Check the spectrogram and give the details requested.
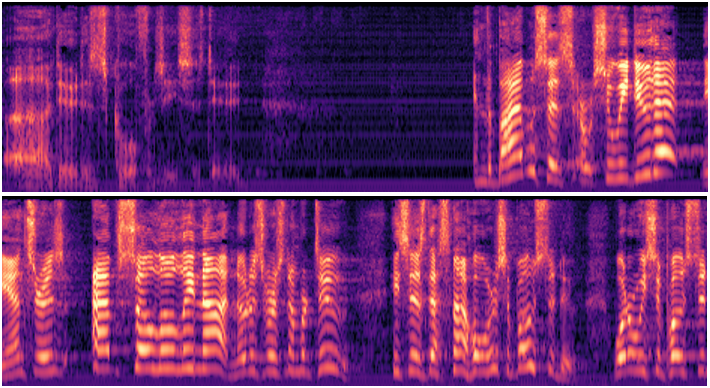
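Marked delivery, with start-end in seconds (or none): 0.1-2.0 very low, soft, laid-back stoner voice; mock a blissed-out stoner, trailing away; stoner dude. Churchgoer at lax church passing the joint, stoned. 6.6-7.8 high, forceful "absolutely not"; emphatic refusal. Acted. Preacher answering whether to keep sinning, emphatic.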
